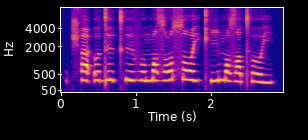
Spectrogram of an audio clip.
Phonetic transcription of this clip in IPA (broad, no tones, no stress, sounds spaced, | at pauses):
t͡ʃʰ a ʔ o d ɨː kʰ ɨ v o m ɨ zˤ u sˤ ʉː j kʰ i m ɵ zˤ e tʰ o j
